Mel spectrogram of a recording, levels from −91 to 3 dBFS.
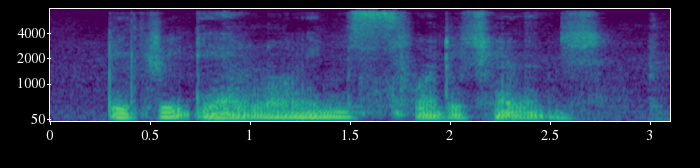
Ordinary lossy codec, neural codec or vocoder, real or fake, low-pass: Opus, 64 kbps; codec, 44.1 kHz, 3.4 kbps, Pupu-Codec; fake; 7.2 kHz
